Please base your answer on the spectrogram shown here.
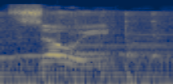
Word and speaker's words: Zoe: we still haven't found zoey or zoe how you want to pronounce his name so there must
